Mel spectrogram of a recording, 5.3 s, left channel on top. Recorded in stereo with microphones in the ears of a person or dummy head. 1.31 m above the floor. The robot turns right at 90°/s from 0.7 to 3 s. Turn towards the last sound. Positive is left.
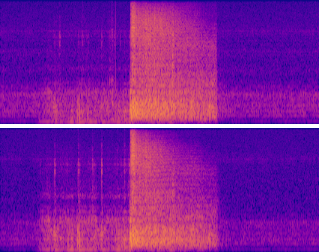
turn(degrees=60)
